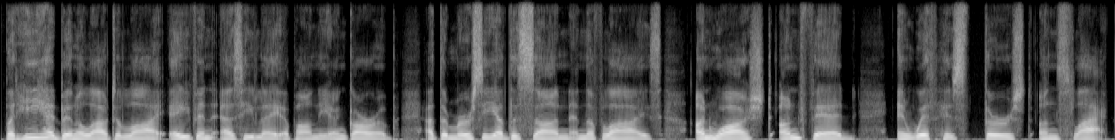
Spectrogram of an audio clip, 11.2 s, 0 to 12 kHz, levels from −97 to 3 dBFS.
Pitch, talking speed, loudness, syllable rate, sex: 170 Hz, 160 wpm, -18 LUFS, 4.4 syllables/s, female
